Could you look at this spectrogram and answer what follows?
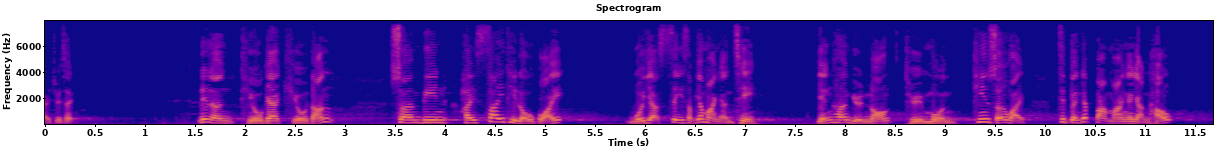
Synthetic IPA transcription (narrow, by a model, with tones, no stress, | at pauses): ɐ˨˩jt͡ʃyː˨˥t͡sɪ̰˨k̚ | niː˥lœː˨˧ŋt̪ʰiː˨˩wkɛː˧kʰiː˨˩wt̪ɐ˨˥ŋsœː˨˩ŋpiː˨˧nhɐ˨jsɐ˥jt̪ʰiː˧t̚lo˨˧wkʷɐ˨˥j | wuː˨˧jːɐ˨t̚se˧jsɐ˨p̚jɐ˥t̚maː˨njɐ˨˩nt͡sʰiː˧ | jɪ˨˥ŋɦœː˨˥ŋjyː˨˩nlɔː˨˧ŋt̪ʰyː˨˩nmuː˨˩nt̪ʰiː˥nsɵ˨˥wɐ˨˩jt͡siː˧p̚kɐ˨˧njɐ˥t̚paː˧k̚maː˨nkɛː˧jɐ̰˨˩nɦɐ̰˨˥w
